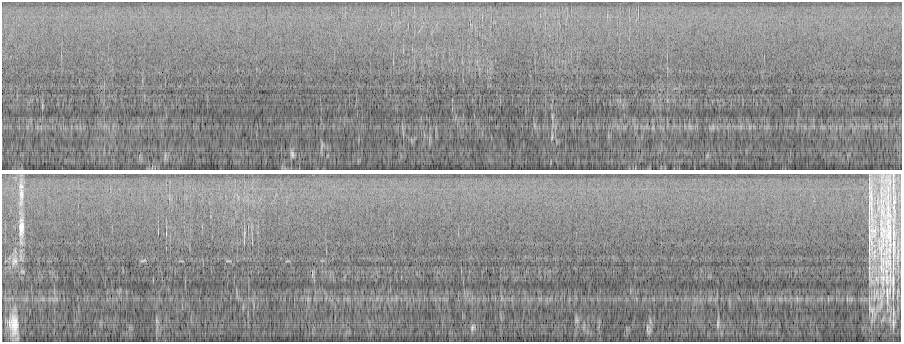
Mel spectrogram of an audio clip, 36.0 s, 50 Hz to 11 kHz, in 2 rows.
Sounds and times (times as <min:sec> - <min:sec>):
Liquid: 0:00.0 - 0:35.9
Water: 0:00.0 - 0:35.9.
